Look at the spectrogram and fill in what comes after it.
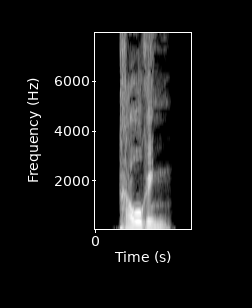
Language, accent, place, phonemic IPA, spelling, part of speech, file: German, Germany, Berlin, /ˈtʁaʊ̯ʁɪŋ/, Trauring, noun, De-Trauring.ogg
- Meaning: wedding band, wedding ring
